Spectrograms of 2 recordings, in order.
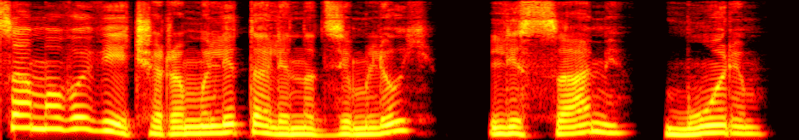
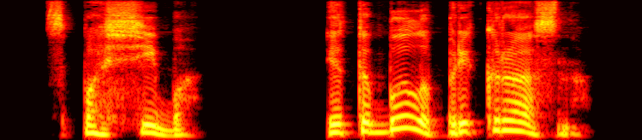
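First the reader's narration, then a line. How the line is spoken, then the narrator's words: Whisper. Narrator (Russian): прошептал маг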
